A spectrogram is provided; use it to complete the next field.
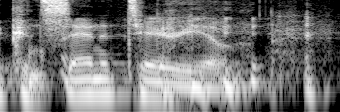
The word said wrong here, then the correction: Consortium: Consortium. – Consortium. Native Biodata Consortium.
